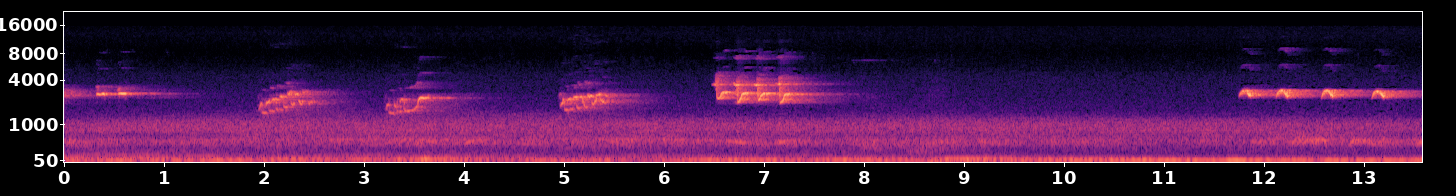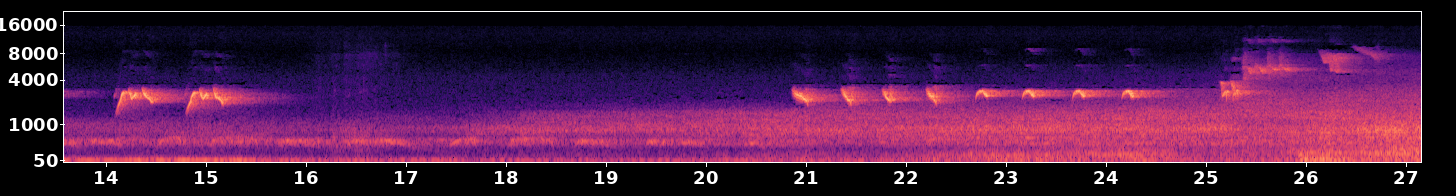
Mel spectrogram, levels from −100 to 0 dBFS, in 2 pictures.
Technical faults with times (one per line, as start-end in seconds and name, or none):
none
